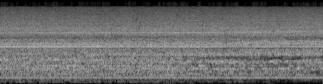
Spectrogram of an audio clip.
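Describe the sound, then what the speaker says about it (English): A hair dryer blows heat over oiled, tooled leather, a steady close broadband whoosh with a constant whine running alone and unbroken. "I'm going to take a hair dryer, put a little heat to this"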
